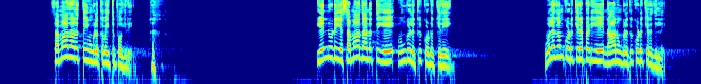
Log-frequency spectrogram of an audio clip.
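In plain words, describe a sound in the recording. A woman speaks calmly and earnestly through a microphone, in short phrases with pauses.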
